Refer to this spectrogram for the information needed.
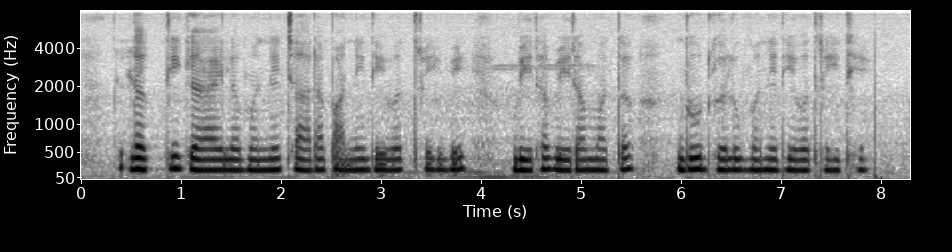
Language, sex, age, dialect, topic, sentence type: Chhattisgarhi, female, 18-24, Western/Budati/Khatahi, agriculture, statement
